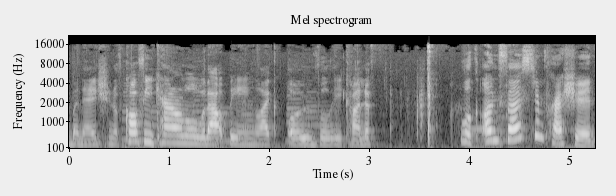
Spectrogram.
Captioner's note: lips smacking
